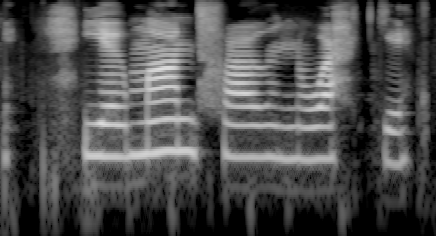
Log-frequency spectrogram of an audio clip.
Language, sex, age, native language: Icelandic, female, 7, Icelandic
